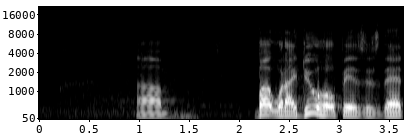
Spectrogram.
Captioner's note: laughter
